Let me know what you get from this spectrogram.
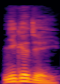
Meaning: scoundrel, villain
- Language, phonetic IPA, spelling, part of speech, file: Russian, [nʲɪɡɐˈdʲæj], негодяй, noun, Ru-негодяй.ogg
